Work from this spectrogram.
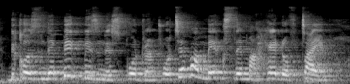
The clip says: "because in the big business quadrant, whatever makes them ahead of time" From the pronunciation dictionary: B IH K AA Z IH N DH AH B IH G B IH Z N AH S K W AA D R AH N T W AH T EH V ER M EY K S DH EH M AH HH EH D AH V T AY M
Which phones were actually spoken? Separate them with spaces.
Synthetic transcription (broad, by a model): B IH K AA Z IH N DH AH B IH G B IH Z N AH S K W AA D R AH N T W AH T EH V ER M EY K S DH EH M AH HH EH D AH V T AY M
